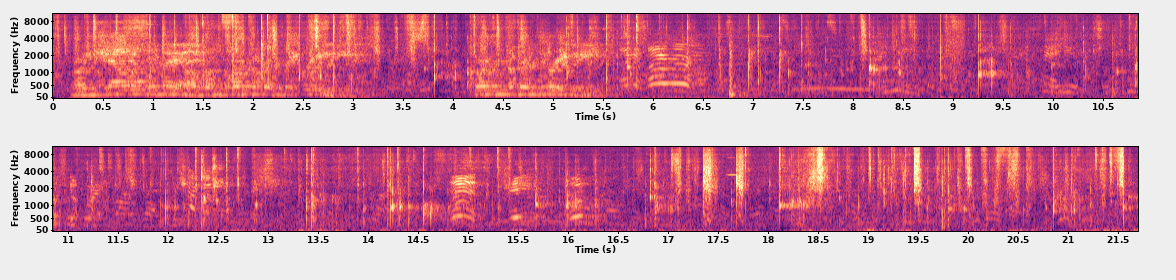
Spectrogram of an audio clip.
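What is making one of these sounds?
Paddles smack a plastic ball back and forth.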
